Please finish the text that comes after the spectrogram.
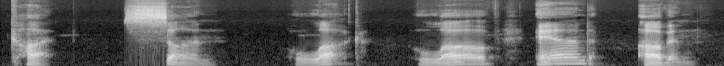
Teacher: your tongue stays in the center of your mouth. It's a short neutral vowel. · for the uh your tongue's in the center and your lips are unrounded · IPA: /ʌ/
